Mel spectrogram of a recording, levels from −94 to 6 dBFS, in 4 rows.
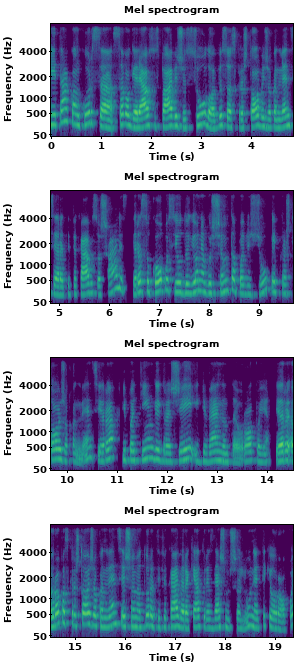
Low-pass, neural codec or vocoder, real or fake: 7.2 kHz; none; real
